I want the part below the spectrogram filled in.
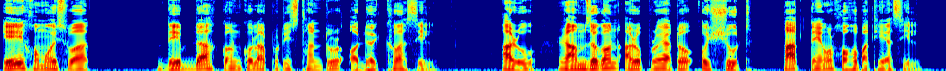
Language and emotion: Assamese, neutral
